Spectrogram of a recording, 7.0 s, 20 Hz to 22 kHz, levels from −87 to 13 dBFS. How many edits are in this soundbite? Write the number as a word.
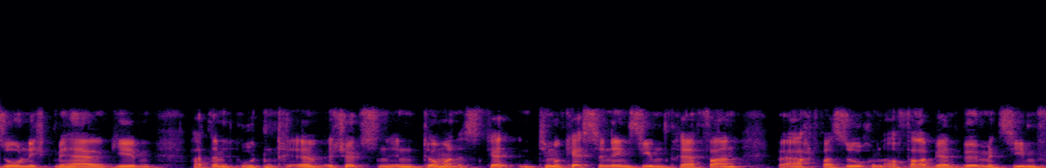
one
